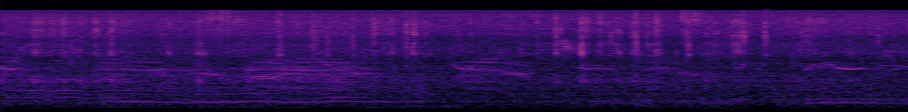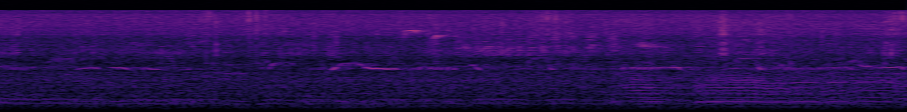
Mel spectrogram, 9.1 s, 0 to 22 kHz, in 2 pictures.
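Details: Hornets observed on 30 June 2020: a steady low buzz with stacked harmonics, its pitch wavering and briefly rising, over busy background noise with faint high chirps.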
